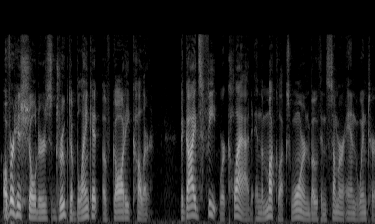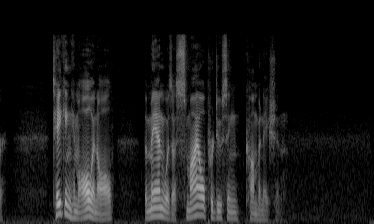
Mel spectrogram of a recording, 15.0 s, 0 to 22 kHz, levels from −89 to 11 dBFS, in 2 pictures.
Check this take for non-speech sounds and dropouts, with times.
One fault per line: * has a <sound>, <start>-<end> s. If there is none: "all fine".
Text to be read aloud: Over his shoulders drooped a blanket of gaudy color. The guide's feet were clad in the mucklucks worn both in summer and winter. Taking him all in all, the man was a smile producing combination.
all fine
